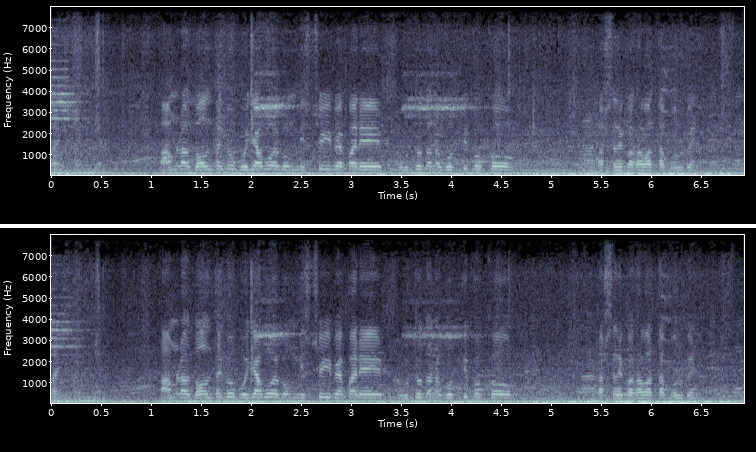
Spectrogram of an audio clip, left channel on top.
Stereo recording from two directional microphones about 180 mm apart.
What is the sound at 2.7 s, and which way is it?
Speech, 15° right (ahead or behind).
